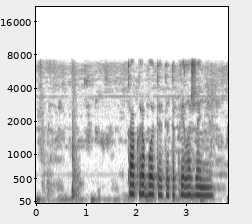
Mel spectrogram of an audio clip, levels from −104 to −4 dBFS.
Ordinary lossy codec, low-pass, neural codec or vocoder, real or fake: none; 7.2 kHz; none; real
